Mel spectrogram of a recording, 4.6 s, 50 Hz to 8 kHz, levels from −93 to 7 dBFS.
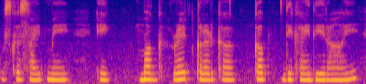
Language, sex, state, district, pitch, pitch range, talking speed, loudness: Hindi, female, Arunachal Pradesh, Papum Pare, 220 Hz, 215-230 Hz, 170 wpm, -16 LUFS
